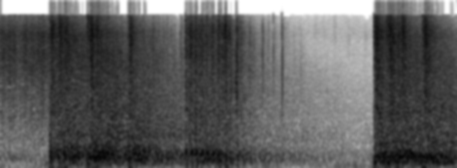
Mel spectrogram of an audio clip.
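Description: Fireworks going off in quick succession: a dense run of bangs and crackling that fades, then a fresh loud burst about three and a half seconds in.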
